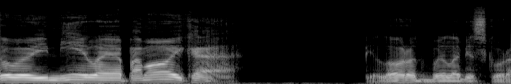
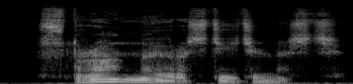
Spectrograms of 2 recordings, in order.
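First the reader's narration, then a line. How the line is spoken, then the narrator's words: Muttered. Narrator (Russian): пробормотал он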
